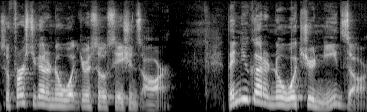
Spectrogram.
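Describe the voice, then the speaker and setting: A woman's fairly low voice on a very clean recording against a silent background. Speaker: motivational speaker. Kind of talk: lecture. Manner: fast.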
